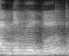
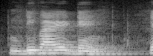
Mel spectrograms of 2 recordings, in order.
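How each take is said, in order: First: डिविडेंड said as di-vi-dend, with a short i; alternative pronunciation. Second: डिविडेंड said as di-VAI-dend, with a long eye vowel; alternative pronunciation. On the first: Teacher offers students the second option, डिविडेंड with short "vi". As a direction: say डिविडेंड with "vi" in the middle. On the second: Teacher offers students the first option, डिविडेंड with an "eye" sound. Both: Shown as a demonstration. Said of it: "जो भी बोल सकते हो".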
